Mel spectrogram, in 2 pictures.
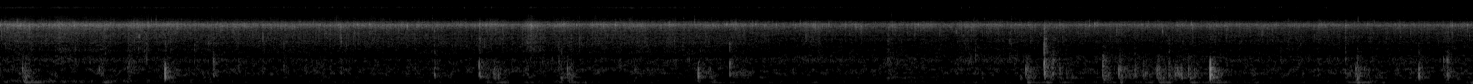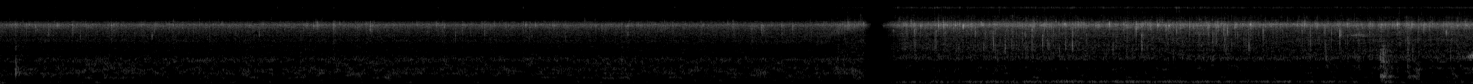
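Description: Sliced bitter gourd with onion and green chillies sizzling steadily as it fries in oil in a metal wok, with occasional light scrapes and taps from a wooden spatula stirring it. The sound cuts out for an instant about four-fifths of the way through, then the sizzle returns a little louder.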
